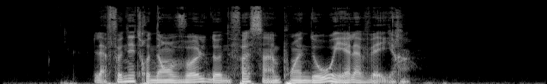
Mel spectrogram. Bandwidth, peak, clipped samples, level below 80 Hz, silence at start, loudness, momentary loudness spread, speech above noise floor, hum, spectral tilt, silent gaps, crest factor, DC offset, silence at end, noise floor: 16.5 kHz; 0 dBFS; under 0.1%; -28 dBFS; 0.65 s; -16 LUFS; 11 LU; 39 dB; none; -6.5 dB/octave; none; 16 dB; under 0.1%; 1 s; -53 dBFS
